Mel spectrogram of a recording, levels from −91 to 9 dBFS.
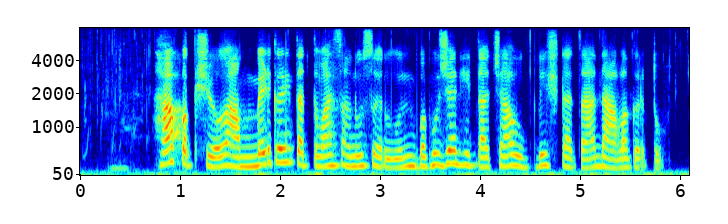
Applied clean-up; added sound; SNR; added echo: neural diffusion model UNIVERSE++.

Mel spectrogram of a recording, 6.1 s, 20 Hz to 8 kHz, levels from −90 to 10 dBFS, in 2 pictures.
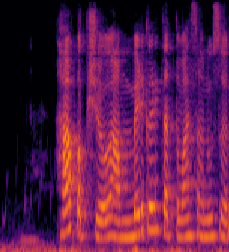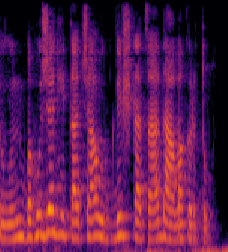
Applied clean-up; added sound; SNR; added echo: neural mask model Resemble Enhance denoiser.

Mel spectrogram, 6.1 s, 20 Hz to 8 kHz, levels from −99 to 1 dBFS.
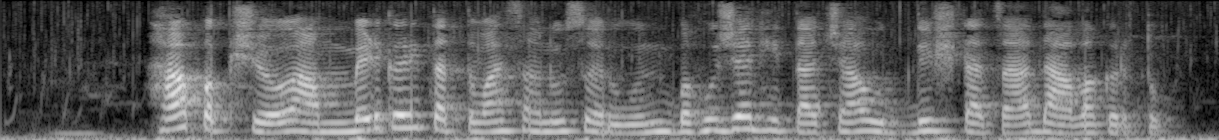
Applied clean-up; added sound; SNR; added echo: none; Liquid; 14 dB; none.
